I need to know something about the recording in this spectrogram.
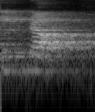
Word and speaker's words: eta: Here we are learning one symbol, it is called as eta. How we have to write? Pronounce it eta.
